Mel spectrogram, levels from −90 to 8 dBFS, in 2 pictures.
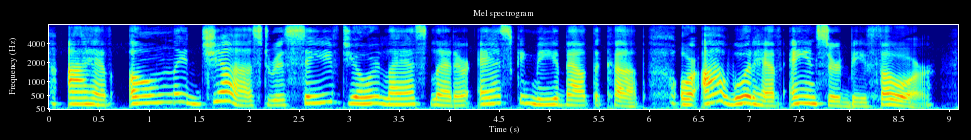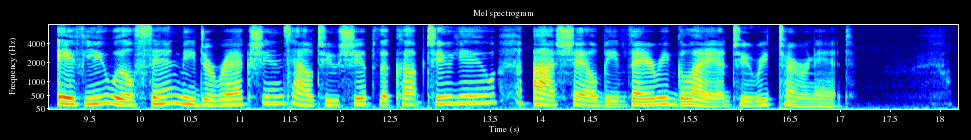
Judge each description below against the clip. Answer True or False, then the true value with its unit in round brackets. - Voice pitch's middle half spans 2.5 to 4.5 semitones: False (5.2 semitones)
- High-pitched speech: True (200 Hz)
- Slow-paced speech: True (130 wpm)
